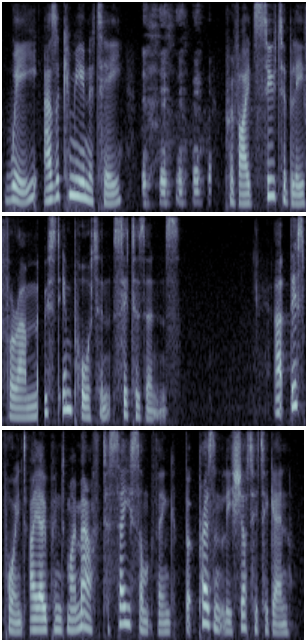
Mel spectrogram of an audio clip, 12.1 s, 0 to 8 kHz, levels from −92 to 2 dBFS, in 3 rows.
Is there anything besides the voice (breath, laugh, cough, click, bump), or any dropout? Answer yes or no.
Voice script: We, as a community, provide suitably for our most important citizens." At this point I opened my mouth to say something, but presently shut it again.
yes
